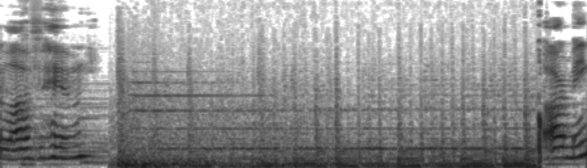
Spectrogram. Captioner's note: church bell rings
